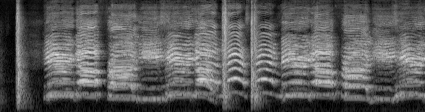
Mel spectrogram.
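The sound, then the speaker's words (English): The Cloverdale High School Eagles cheerleaders shout a rhythmic cheer for Froggy ("Here we go, Froggies") in loud, sustained bursts, punctuated by a few sharp claps between the chanted phrases. “All right, Cloverdale High School Eagles cheerleaders, if you're ready for a cheer, go for it.”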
